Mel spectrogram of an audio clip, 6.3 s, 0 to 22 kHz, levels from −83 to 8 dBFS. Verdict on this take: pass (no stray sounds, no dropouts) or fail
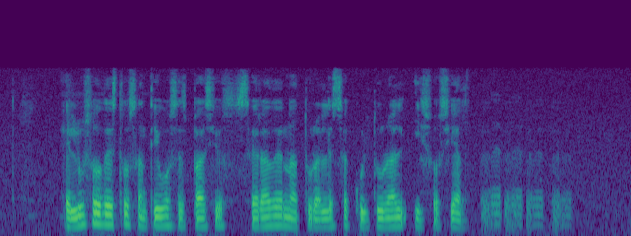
fail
